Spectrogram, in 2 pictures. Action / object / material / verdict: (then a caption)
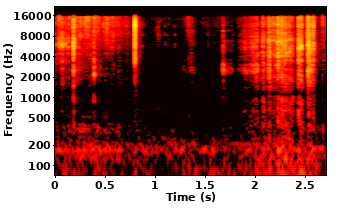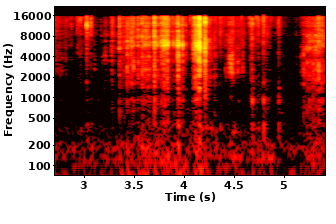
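scrape / soap bar scraped with a blade / soap / none. A metal box-cutter blade scrapes long curls off the surface of a solid, dry, round, flat green soap bar, palm-sized and held in hand. The scraping is quiet, crisp and high-pitched, heard as short dry bursts with brief pauses and no ring.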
